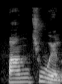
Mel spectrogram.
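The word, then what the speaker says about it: punctual: হচ্ছে শৃঙ্খলাপূর্ণ সে শৃঙ্খলাপূর্ণ পাঞ্চুয়েল উচ্চারণটার দিকে একটু লক্ষ্য করবা পাঞ্চুয়েল কেমন পি ইউ এন সিটি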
